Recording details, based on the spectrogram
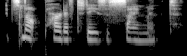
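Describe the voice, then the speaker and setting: A woman's voice: a little high, fairly even intonation, a little fast, creaky, husky. A woman playing a cute teenage girl who is training to be a supervillain, sassy and theatrical but a little awkward, in a roleplay audio drama. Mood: flustered, bossy. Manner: theatrical, sassy, hesitant when breaking character.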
